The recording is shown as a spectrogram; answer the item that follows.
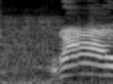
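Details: A cat coming over after a person imitates a cat's voice, answering with one long clear meow that rises sharply, then holds level and slightly falls, bright harmonics, over low background hum.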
